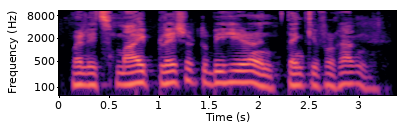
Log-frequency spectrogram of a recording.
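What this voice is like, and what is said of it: Foreign accent, non-native English. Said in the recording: “my accent ... my broken English ... a foreign accent”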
